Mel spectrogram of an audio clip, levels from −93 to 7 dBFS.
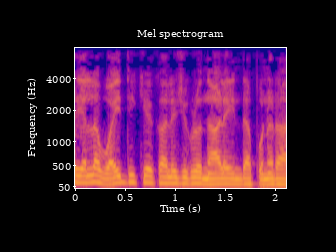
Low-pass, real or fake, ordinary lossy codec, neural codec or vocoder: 7.2 kHz; real; none; none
